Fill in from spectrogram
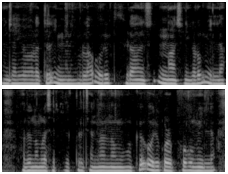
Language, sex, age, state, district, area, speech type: Malayalam, male, 18-30, Kerala, Wayanad, rural, spontaneous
